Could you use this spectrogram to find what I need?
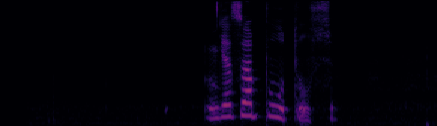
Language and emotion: Russian, sad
